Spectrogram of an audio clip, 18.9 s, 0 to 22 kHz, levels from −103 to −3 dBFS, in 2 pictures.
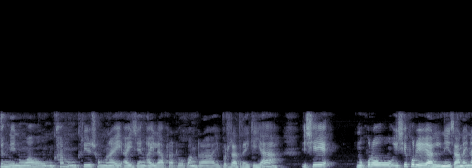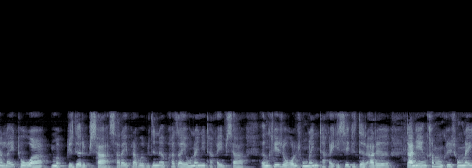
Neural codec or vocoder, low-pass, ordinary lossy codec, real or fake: none; 7.2 kHz; AAC, 48 kbps; real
